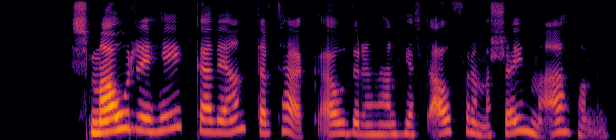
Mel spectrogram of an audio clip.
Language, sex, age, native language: Icelandic, female, 30-39, Icelandic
